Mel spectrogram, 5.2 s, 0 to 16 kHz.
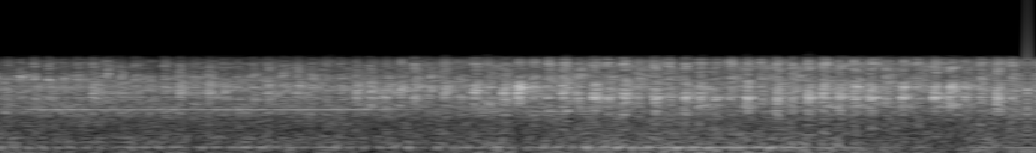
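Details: Rapid, uneven ticking knock about three per second over a steady idle, metallic and near the flexplate; cracked flexplate suspected on a 4L80E transmission with possible torque converter issues, cause unconfirmed.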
